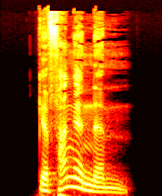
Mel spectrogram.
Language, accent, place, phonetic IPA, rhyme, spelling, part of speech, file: German, Germany, Berlin, [ɡəˈfaŋənəm], -aŋənəm, gefangenem, adjective, De-gefangenem.ogg
- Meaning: strong dative masculine/neuter singular of gefangen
